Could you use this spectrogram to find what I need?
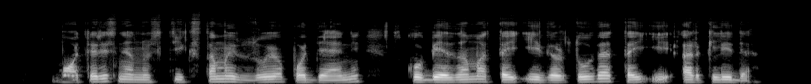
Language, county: Lithuanian, Vilnius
